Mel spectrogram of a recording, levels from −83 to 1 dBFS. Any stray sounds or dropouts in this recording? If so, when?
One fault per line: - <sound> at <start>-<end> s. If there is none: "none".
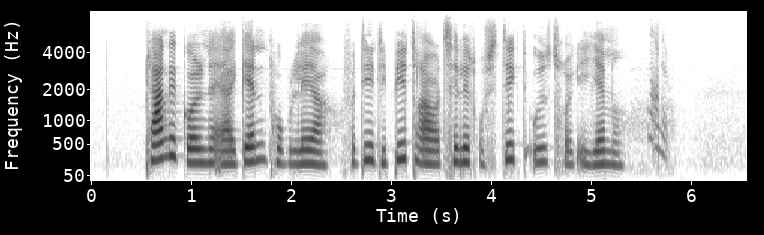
- chirp at 5.6-5.8 s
